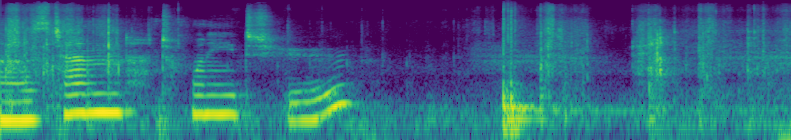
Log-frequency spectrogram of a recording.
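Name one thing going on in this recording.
Paper banknotes rustle as they are handled.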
